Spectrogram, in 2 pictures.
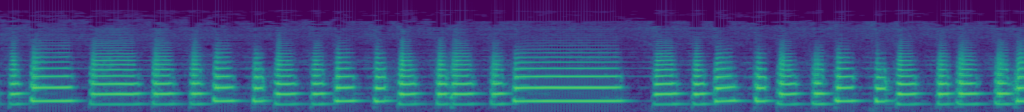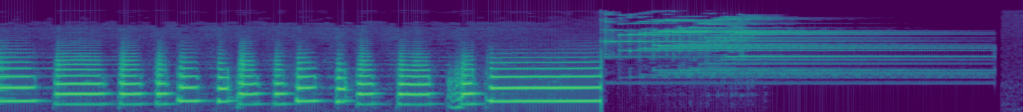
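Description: A bugle playing a brisk bugle call on its few open notes: quick repeated notes broken by a few held ones, ending abruptly after about eight seconds. A high bright chime then rings and slowly fades.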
